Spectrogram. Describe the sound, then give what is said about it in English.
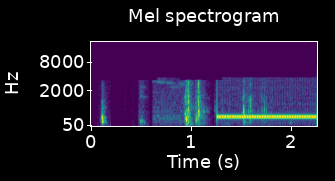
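A steady, loud telephone dial tone sounds while someone is being called. A few short clicks and handling noises come before it, and then the tone holds unbroken to the end. “One ringy dingy and two ringy dingies. All right. Okay. Let's dial his ass up.”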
